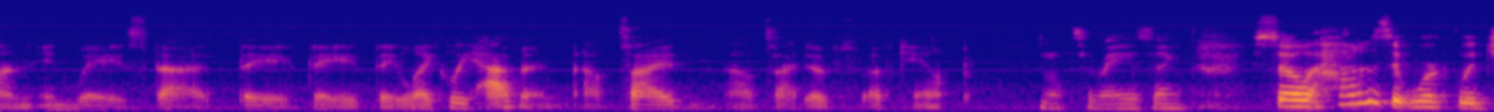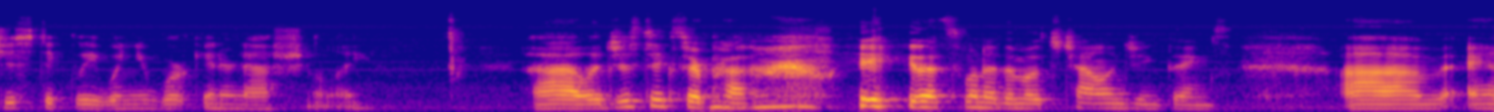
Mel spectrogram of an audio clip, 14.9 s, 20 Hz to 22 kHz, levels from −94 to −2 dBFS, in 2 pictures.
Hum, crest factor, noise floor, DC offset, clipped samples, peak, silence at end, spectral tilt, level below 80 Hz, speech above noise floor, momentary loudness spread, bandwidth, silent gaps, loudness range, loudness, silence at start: none; 24 dB; -54 dBFS; under 0.1%; under 0.1%; -4 dBFS; 0 s; -4 dB/octave; -78 dBFS; 25 dB; 26 LU; 11.5 kHz; none; 19 LU; -25 LUFS; 0 s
